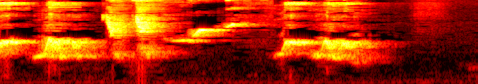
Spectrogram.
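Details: White-rumped shama singing 'gacor': two short bursts of rough, chattering notes with a brief upward slide between them, then sudden silence.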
